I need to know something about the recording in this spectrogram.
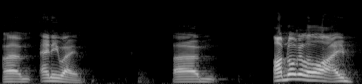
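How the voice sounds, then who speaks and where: A young man with a hoarse voice, chatting casually and joking on a livestream. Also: medium pitch, lively intonation, measured pace, a bit bright. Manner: joking, trash-talking, swears a lot. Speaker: streamer.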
